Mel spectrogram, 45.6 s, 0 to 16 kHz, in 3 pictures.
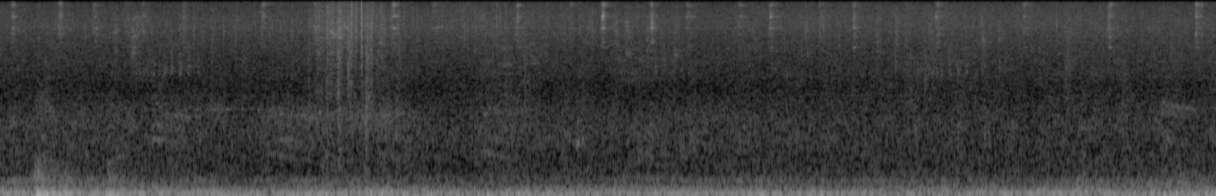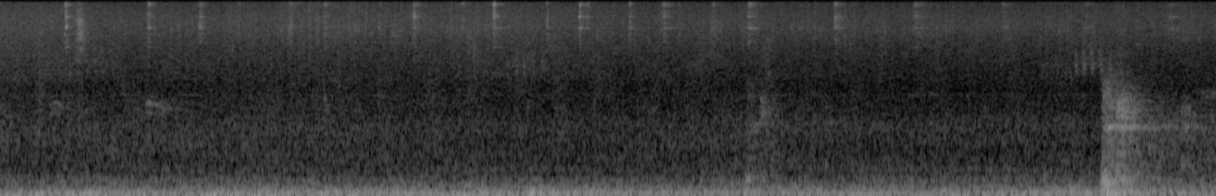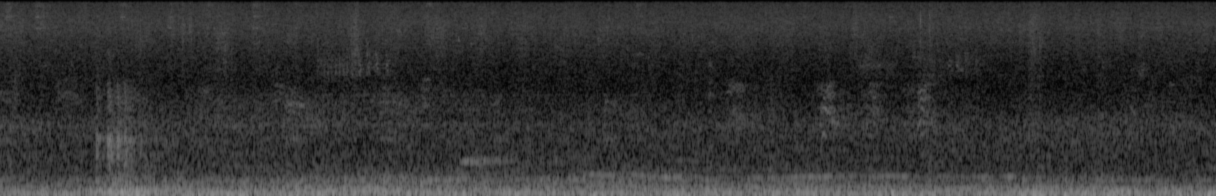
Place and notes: Plänterwalk, river bank, opposite of cement factory and heating plant Klingenberg. place revisited, cold winter afternoon, sounds from the power station.
(Sony PCM D50, DPA4060)
26 January 2014, 15:20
